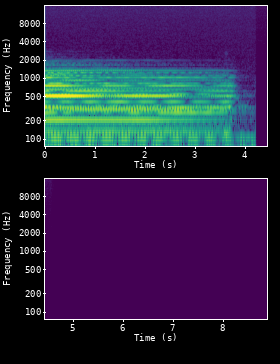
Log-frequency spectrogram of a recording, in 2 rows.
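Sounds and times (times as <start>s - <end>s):
piano prelude in a minor key: 0.0s - 4.2s.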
